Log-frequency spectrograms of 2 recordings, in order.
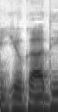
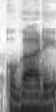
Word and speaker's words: युगादि: अच्छा अथवा तो हम दक्षिण भारत में युगादि कहते हैं। ये जो WhatsApp पे इस पर उगारी उगारी चलता है। वह अंग्रेजी में स्पेलिंग करने के कारण उसका वास्तविक संस्कृत में प्रारंभ में है युग आदि युग का प्रारंभ युगा आदि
